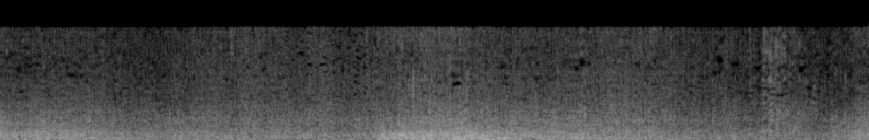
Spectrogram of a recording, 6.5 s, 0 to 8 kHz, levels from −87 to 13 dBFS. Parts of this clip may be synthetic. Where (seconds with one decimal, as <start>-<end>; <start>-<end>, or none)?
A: 0.0-2.1; 2.8-6.5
